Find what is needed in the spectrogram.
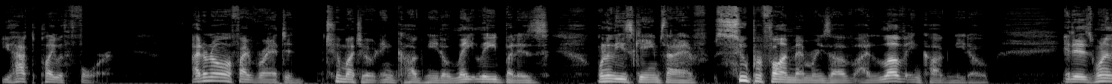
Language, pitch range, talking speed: English, 95-120 Hz, 205 wpm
